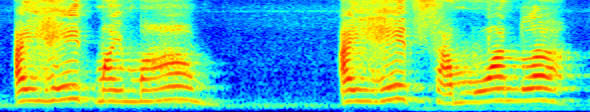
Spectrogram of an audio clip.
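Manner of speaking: slow, lightly voiced confession of hate; voicing a hurt listener. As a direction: let the wounded listener admit it slowly. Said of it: "yang kau hari ini berkata".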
